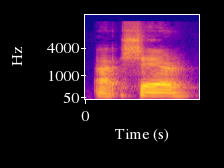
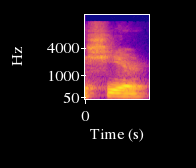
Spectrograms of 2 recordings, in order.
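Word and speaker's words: شیر: The pronunciation is different from Iranian Persian. Um, I'm trying to think of an example. Zer, under. Um, we say zir in Iran, and that the original pronunciation, and this is one kind of vowel, or the same thing in sher, lion. We say shir in Iran. That long a vowel is the original vowel. That is the original pronunciation, the much older pronunciation of these words.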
